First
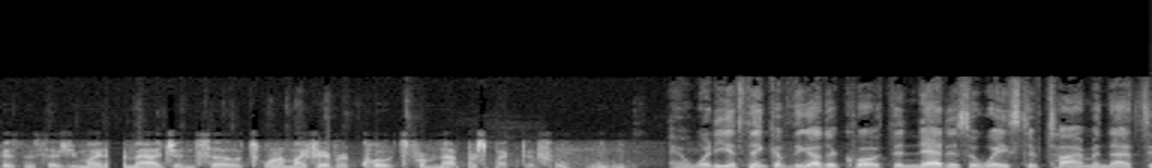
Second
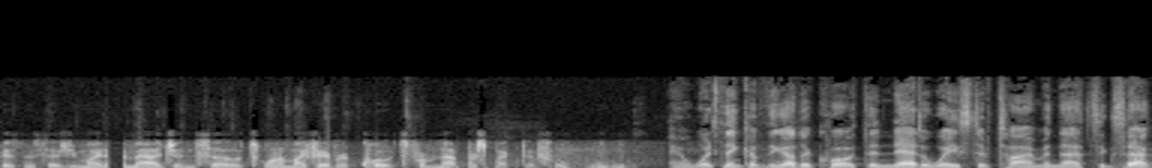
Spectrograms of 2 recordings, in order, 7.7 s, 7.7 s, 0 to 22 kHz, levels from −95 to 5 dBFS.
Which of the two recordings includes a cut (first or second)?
second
